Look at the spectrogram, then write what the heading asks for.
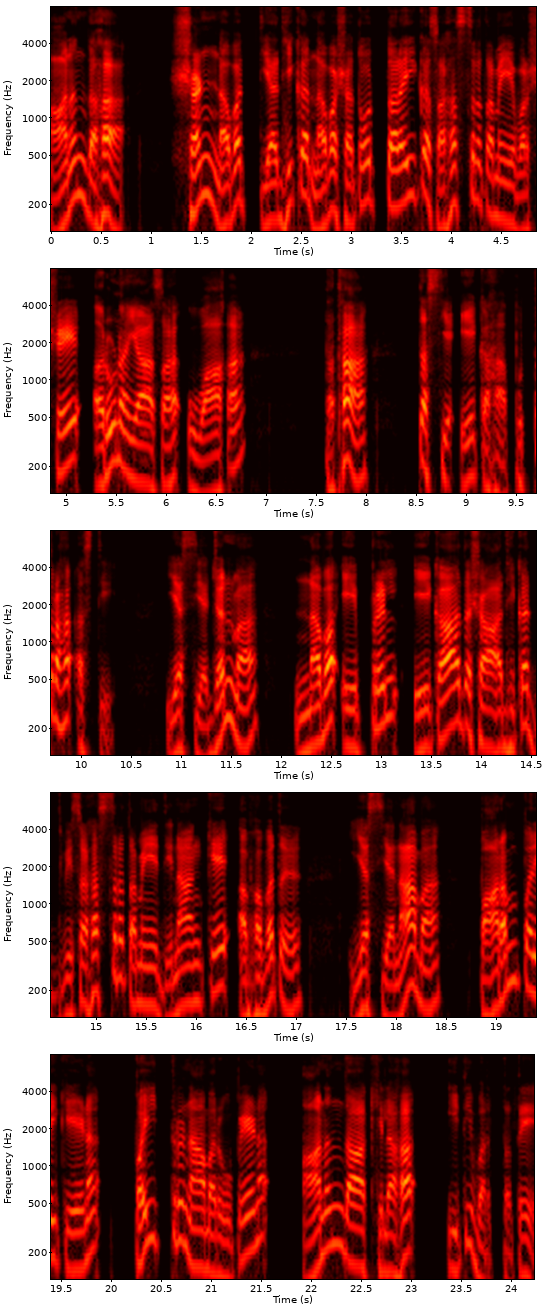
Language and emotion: Sanskrit, neutral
